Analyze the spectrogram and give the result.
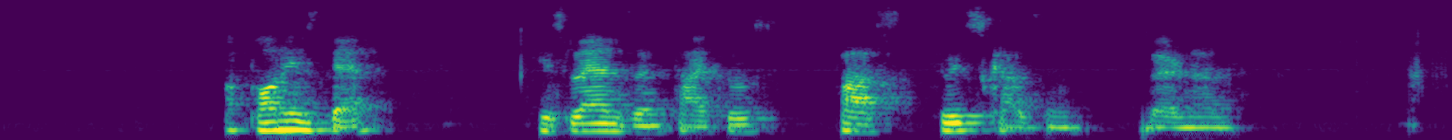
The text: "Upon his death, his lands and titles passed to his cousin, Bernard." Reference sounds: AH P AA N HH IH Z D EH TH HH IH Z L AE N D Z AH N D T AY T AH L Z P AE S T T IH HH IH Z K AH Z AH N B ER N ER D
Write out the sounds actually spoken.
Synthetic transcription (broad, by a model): AH P AA N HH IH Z D EH TH HH IH Z L AE N D Z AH N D T AY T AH L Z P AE S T T IH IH S K AH Z AH N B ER N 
